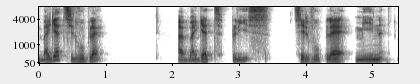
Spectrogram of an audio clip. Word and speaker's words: baguette: So, how do you pronounce the name of this delicious bread? In French, we will say baguette, baguette, baguette.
